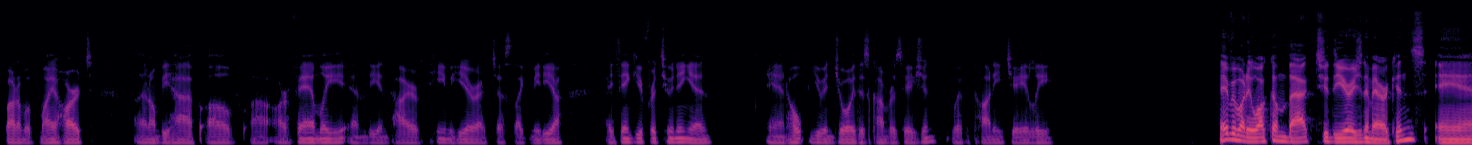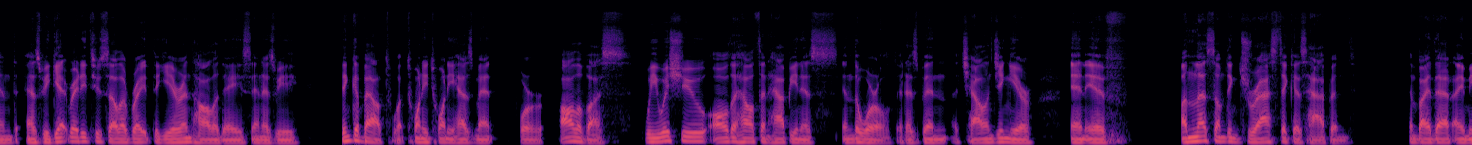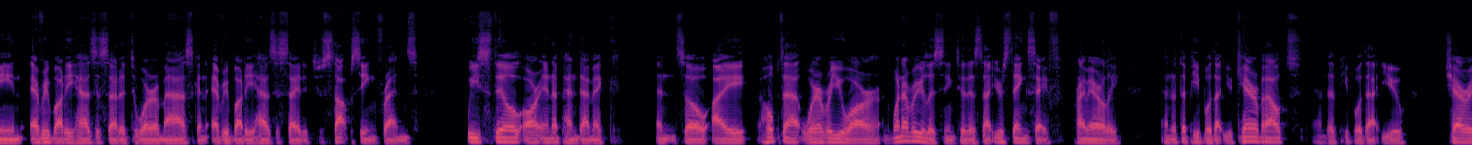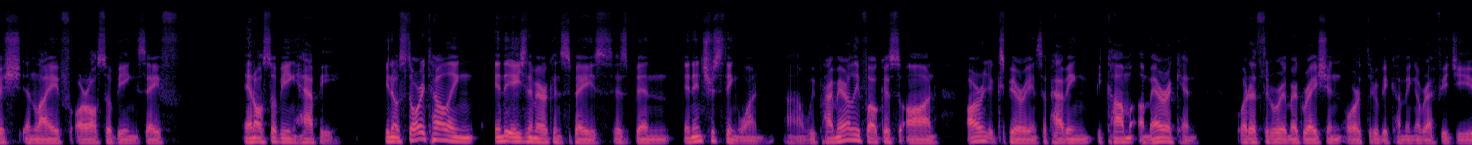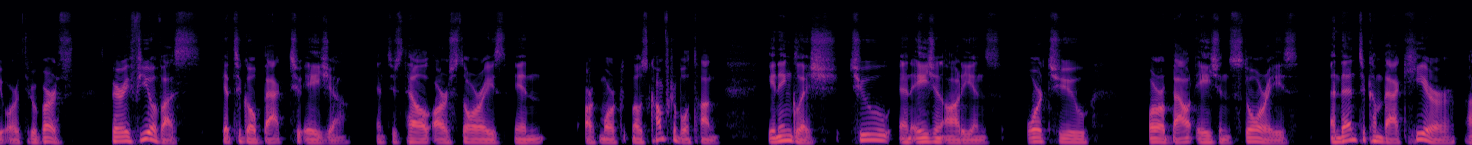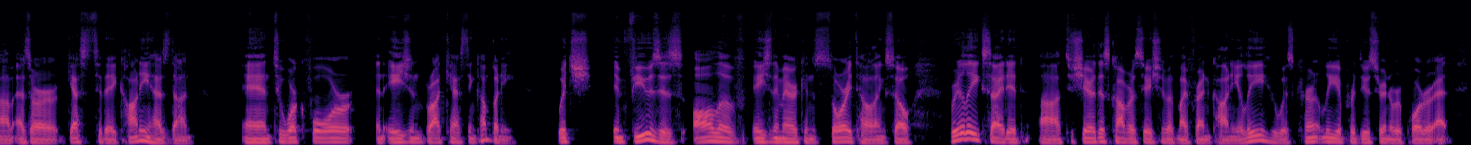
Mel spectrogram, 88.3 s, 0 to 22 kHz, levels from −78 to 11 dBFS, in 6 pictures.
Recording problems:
none

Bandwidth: 16 kHz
